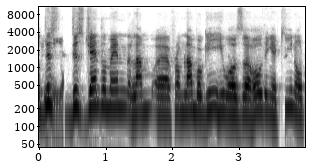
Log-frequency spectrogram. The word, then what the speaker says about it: Lamborghini: Is it Lamborghini or Lamborghini? Lamborghini. Lamborghini. Italians say Lamborghini. We in Germany we say for some reason Lamborghini. So Lamborghini is the right word.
